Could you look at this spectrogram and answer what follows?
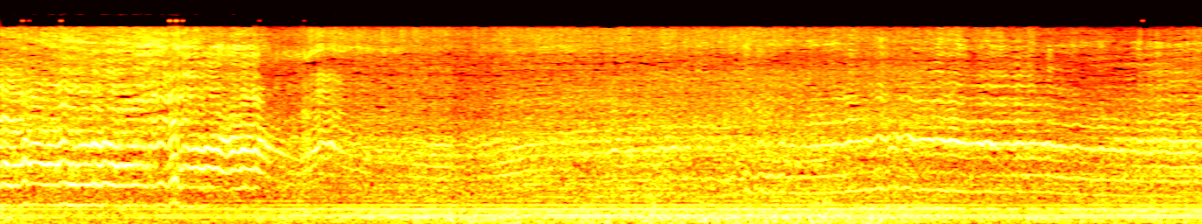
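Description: Engine of a radio-controlled racing speedboat running at speed, a high buzzing whine whose pitch wavers and glides as the boat runs the course. It is louder for the first couple of seconds, then falls back a little as the boat moves away.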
